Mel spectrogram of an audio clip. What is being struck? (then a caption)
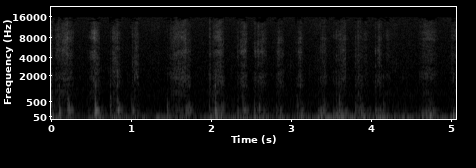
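Milk chocolate bar scraped by a metal loop tool. A metal loop carving tool scrapes shavings off the surface of a solid milk chocolate bar. Short, quiet scraping strokes repeat in quick succession, each a dry rasp with a faint bright edge over a mostly low, soft body, fading almost at once.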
